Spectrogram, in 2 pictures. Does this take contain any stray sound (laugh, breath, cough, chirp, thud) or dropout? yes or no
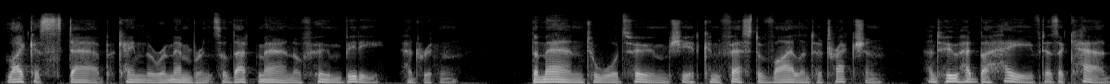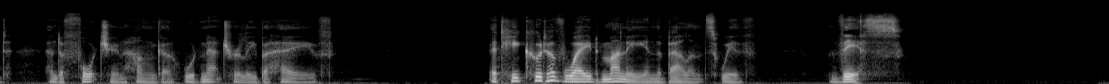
no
